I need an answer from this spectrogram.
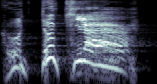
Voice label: alert notify kill all, japanese; caster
